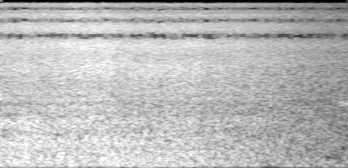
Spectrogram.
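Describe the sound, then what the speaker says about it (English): Small ocean waves break right on the sand on an overcast morning beside a jetty, giving a continuous loud wash of surf with some wind rumble and no voices. "the waves break right on the sand"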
